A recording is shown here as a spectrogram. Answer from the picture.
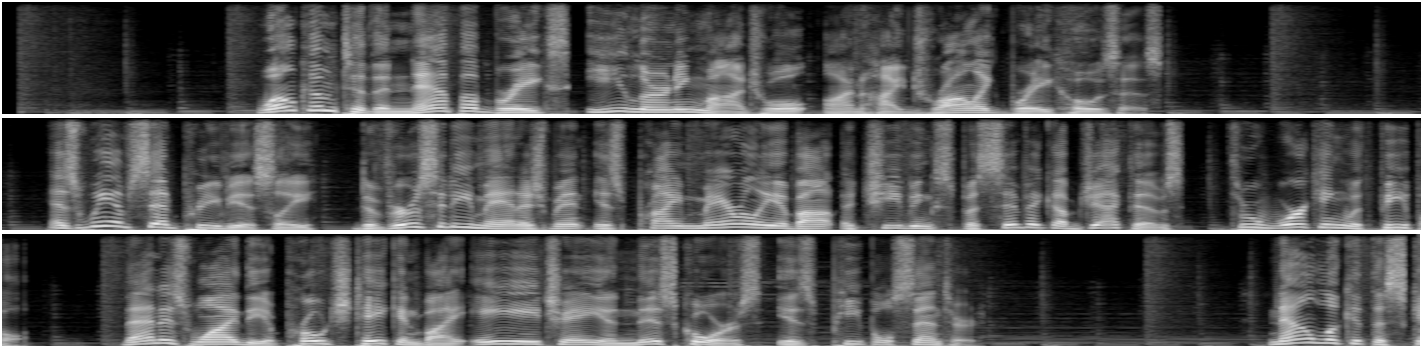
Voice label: eLearning

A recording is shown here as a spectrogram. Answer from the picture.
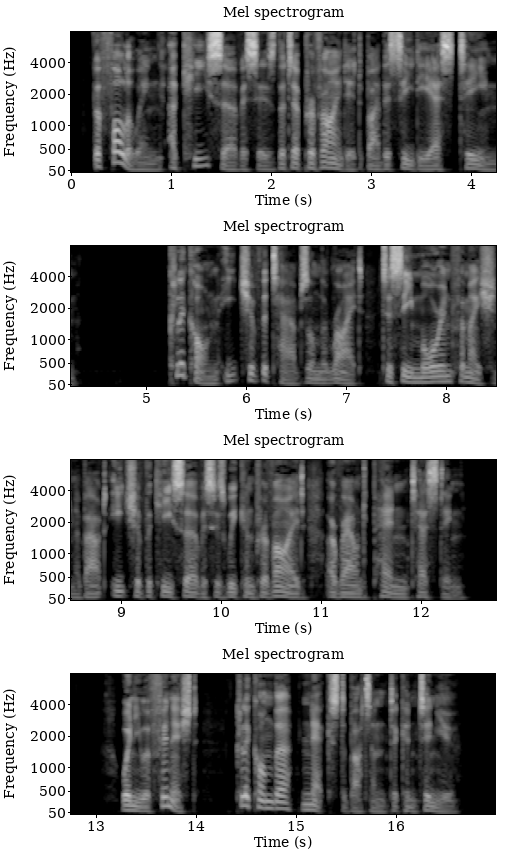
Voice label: E Learning

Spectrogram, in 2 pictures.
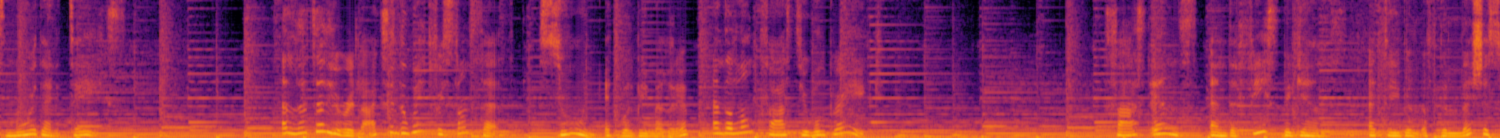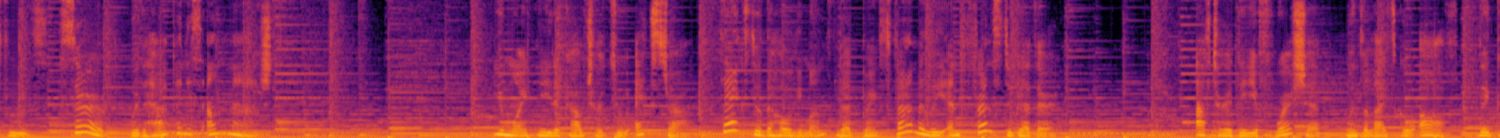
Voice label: Ramadan Promotion; Home R US

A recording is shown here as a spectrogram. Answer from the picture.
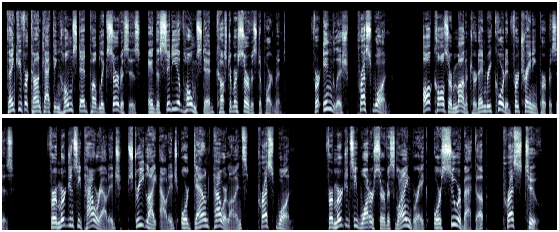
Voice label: Phone IVR

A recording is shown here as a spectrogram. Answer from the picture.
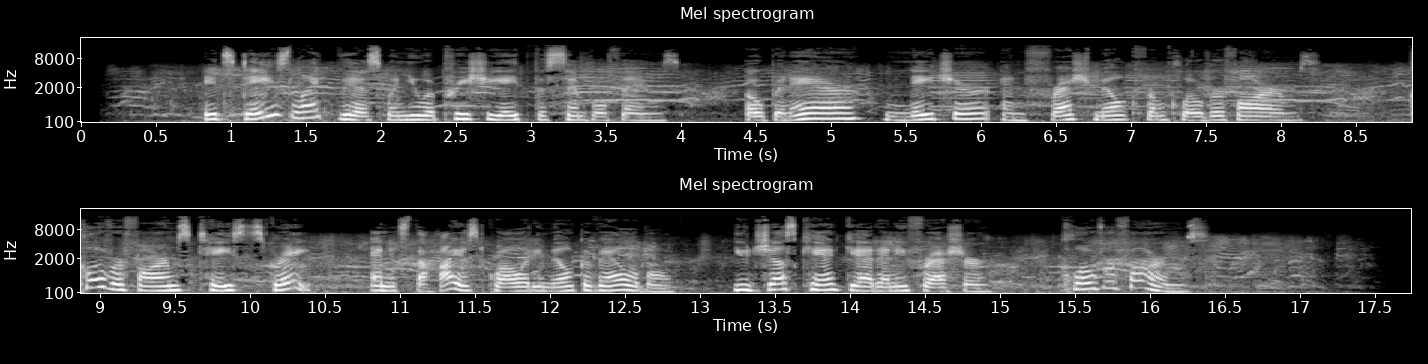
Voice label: Milk Commercial US English

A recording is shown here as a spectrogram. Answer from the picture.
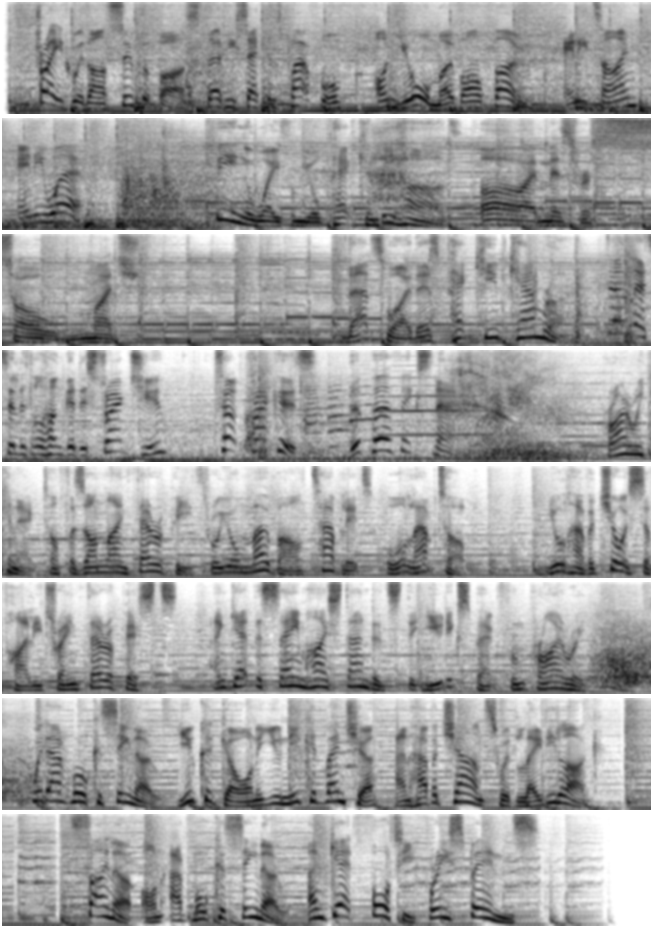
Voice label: British Male Voice Over

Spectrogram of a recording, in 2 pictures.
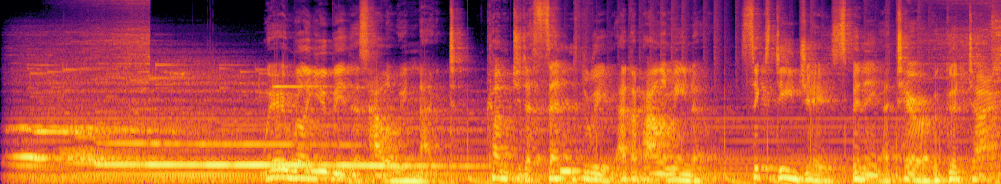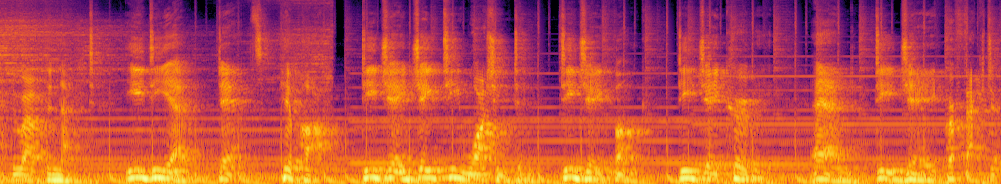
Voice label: Promo; Descend 3

